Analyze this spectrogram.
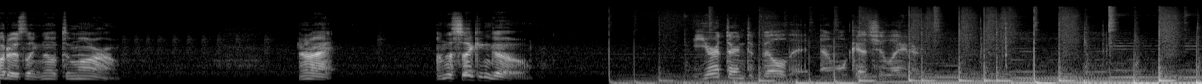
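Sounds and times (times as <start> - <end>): quiet hiss: 0.0 - 10.2
scratchy ticking of spinning wire: 0.6 - 9.1.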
